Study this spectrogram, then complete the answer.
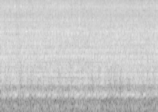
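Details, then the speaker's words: Toyota Commuter van at idle with its AC compressor engaged: rough clattery knock riding over the idle, louder with revs and gone when the compressor cuts out; the compressor is failing and the owner wants it replaced. "ได้ยินเลยครับน่าจะได้ยินกันอยู่นะครับเสียงความนะครับถ้ายิ่งเร่งเครื่องยิ่งดังนะครับเพราะว่าคอเริ่มอ่ามีปัญหาเริ่มมีการีกหลอนะครับ"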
